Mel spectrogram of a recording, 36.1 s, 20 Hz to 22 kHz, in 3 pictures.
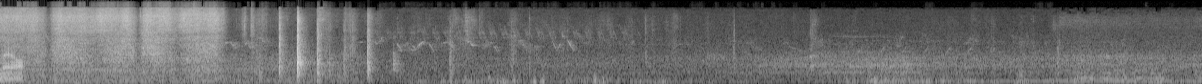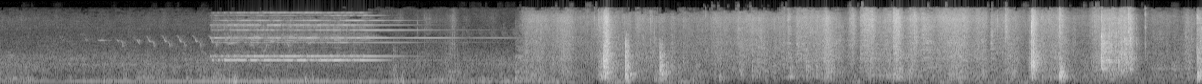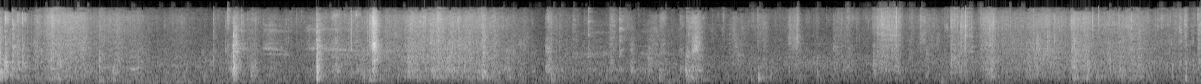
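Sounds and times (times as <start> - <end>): rustling and scraping: 0.0 - 3.7, 16.4 - 36.0
electronic ringing tone: 14.1 - 17.2.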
